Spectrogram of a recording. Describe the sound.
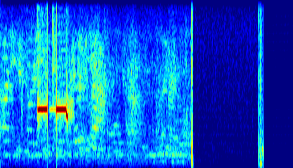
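An answering machine beep, a steady high tone lasting about half a second, sounds over a voice giving a greeting. A couple of sharp clicks follow before silence.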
